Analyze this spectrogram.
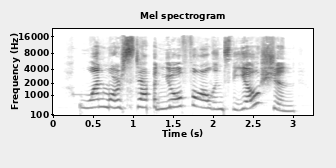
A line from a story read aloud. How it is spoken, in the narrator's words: cried Elliot with fear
